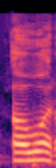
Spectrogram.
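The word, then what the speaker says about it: hour: लेकिन दूसरा जो वर्ड है एन अवर, यहाँ पर ये जो एच है ये वॉवेल नहीं है, ये क्या है, ये है कंसोनेंट, यानी कि व्यंजन है। लेकिन इस वर्ड का उच्चारण आप देखेंगे तो हम क्या करते हैं, एन अवर, मतलब हिंदी के वॉवेल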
